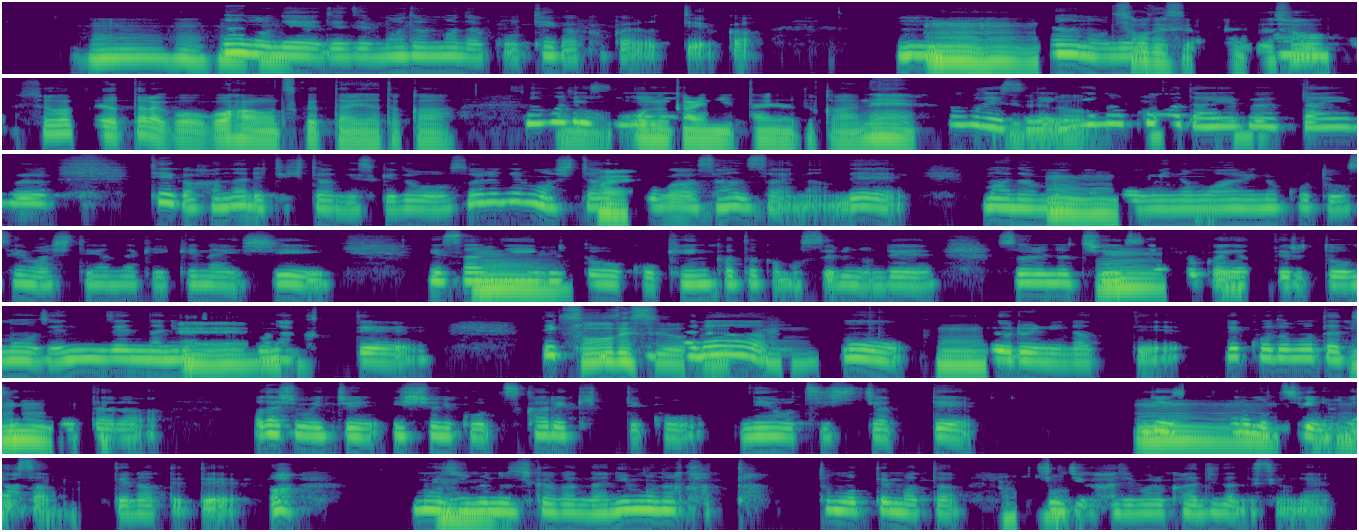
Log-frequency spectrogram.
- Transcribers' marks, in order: unintelligible speech; unintelligible speech; tapping
- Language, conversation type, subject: Japanese, advice, 仕事と家事で自分の時間が作れない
